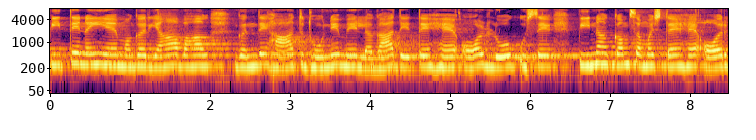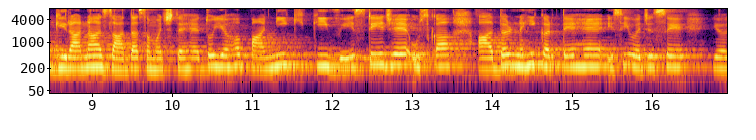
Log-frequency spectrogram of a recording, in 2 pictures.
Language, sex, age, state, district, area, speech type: Hindi, female, 18-30, Rajasthan, Jodhpur, urban, spontaneous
